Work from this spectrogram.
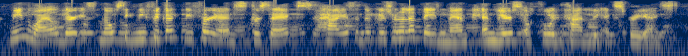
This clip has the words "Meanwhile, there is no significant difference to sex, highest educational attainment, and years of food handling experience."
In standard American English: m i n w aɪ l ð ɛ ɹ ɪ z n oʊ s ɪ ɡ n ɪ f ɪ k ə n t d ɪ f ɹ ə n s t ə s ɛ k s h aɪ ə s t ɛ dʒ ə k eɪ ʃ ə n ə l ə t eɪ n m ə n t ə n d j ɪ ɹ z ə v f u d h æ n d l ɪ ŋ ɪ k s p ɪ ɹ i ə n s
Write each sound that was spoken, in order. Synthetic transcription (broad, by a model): m i n w aɪ l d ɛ ɹ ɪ s n oʊ s ɪ ɡ n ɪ f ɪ k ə n t d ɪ f ɹ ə n s t ə s ɛ k s h aɪ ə s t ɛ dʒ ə k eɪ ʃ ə n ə l ə t eɪ n m ə n t ə n d j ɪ ɹ s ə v f u d h æ n d l ɪ ŋ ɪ k s p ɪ ɹ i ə n s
